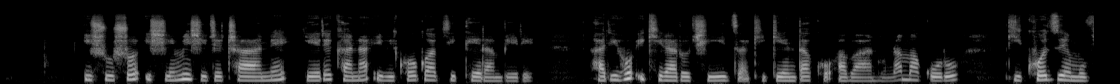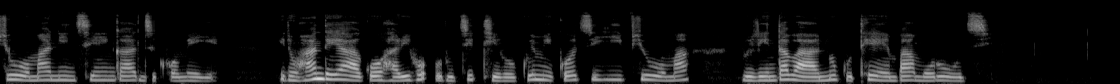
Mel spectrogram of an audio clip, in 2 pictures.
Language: Rundi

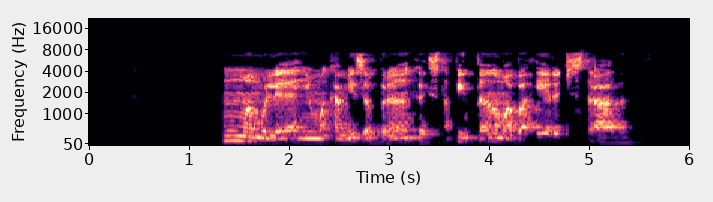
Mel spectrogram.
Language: Portuguese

